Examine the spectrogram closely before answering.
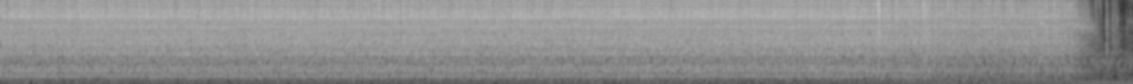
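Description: Vertical milling machine running steadily as a milling cutter cuts along a steel bar, a constant machining hum and hiss. The sound drops off just before the end.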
